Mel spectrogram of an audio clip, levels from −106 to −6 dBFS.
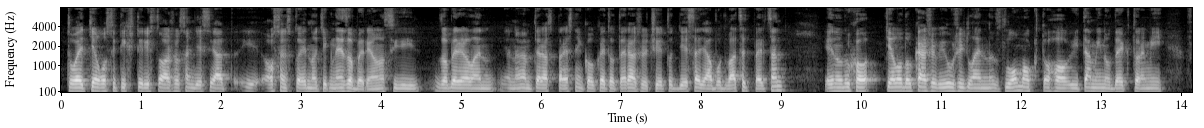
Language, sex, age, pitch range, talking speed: Slovak, male, 20-39, 105-125 Hz, 175 wpm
